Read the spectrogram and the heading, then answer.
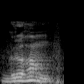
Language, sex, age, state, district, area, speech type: Sanskrit, male, 60+, Karnataka, Bellary, urban, read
